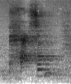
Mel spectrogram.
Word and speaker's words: opossum: Now, we all know that the opossum is spelled with an O, but some people believe that it is still spoken possum, or it's slang possum.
